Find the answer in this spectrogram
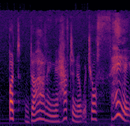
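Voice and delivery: slight put-on British accent. Explaining how actors shape lines for audiences in rehearsal: slight british accent. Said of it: "a slight British tilt to it".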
